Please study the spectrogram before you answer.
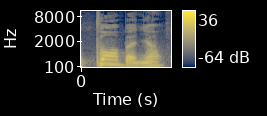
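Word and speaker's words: pan bagnat: Mais Jean-Paul, vous l'avez très bien prononcé, c'est le pambagna, P-A-N.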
